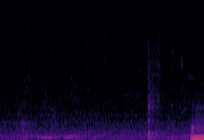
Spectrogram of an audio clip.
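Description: Quiet room tone with a faint low murmur and a single sharp click about three seconds in. Just before the end, a woman starts humming one steady, low note with her mouth closed.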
